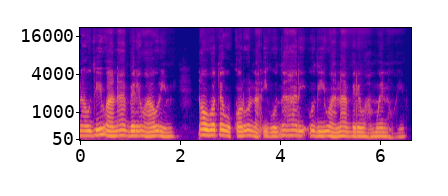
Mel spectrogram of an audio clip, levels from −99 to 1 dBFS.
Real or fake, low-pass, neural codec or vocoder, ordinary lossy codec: fake; none; vocoder, 44.1 kHz, 128 mel bands, Pupu-Vocoder; none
